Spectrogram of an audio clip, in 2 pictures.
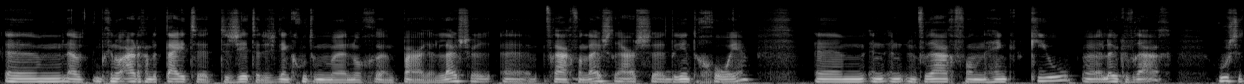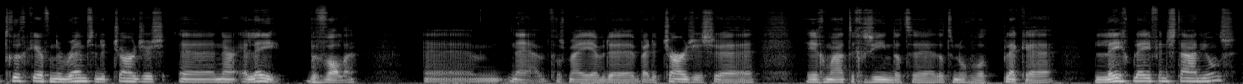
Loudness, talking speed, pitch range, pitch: -26 LUFS, 195 wpm, 110-130 Hz, 120 Hz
